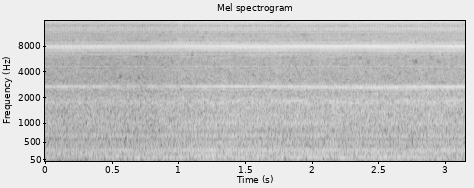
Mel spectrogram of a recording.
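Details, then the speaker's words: Three-phase motor on an NFlixin 1.5 kW VFD (220 V single-phase in, about 372–380 V three-phase out) as the frequency is raised: a steady, even motor hum with a constant high drive whine and no roughness; running normally. "Jalan mutar pada frekuensi 2. Ini 2 frekuensi, 2 hasil. Nah, 2 putaran per detik."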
